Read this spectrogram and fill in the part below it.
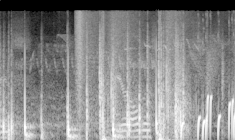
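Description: An axe chops into a tree with sharp thuds.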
